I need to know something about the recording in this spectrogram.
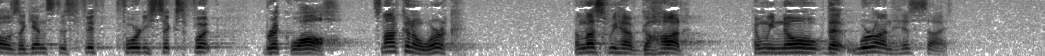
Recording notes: We gathered at North Pointe Community Church in Edmonton, AB as the first significant snow fell outside.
